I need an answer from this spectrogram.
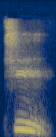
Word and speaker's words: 据: Cuman karena J ketemu U, itu mulutnya masih setengah bulat, Ibu. Jadi Ju.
